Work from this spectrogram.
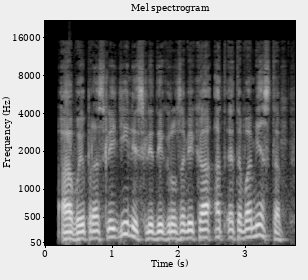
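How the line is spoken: Plain. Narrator (Russian): спросил мистер Ридер

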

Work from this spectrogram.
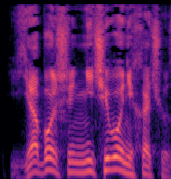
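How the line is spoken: Angry curt retort. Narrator (Russian): зло отрезал Сергей Викторович

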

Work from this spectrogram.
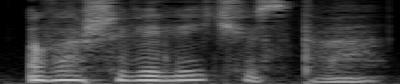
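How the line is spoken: Soft, gentle start. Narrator (Russian): мягко начала Жанна

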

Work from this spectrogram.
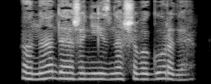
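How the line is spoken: Heavy sigh. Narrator (Russian): тяжело вздохнул он

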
